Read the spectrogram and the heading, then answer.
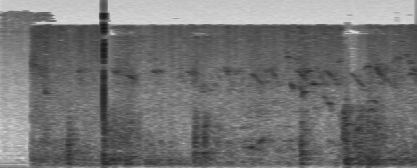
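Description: Birds chirp and cluck over steady outdoor noise in the farmland and orchards of Kandahar's Arghandab area, with a sharp crack early on and a few louder bursts.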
